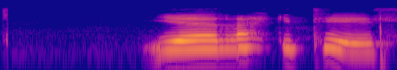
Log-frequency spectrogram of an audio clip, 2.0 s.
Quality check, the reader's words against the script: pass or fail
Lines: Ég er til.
fail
